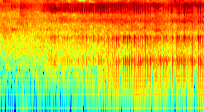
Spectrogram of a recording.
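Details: Boston terrier asleep, snoring with a rough, fluttering snore that builds through the clip.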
